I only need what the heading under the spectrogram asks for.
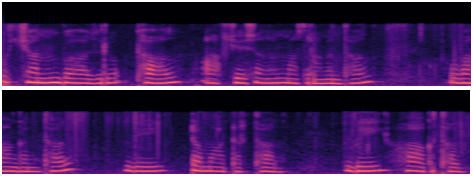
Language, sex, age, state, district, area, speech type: Kashmiri, female, 30-45, Jammu and Kashmir, Anantnag, rural, spontaneous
